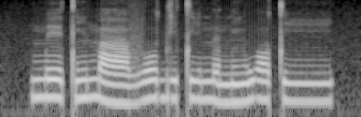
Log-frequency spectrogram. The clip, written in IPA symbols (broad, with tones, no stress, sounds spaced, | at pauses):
m e˦˨ t ĩ˦ m aː˨ v o˦ d i˧ t i˧ n ə˨ n ĩ˨˦ w ɔ˧ t iː˧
